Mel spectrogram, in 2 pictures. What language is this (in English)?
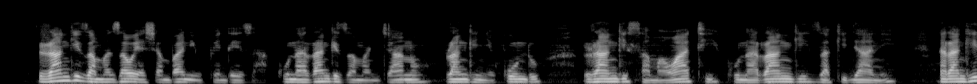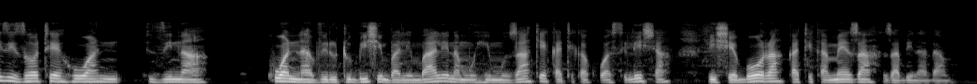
Swahili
